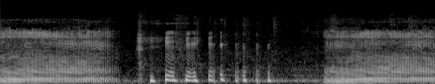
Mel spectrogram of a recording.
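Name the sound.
imitated snoring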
